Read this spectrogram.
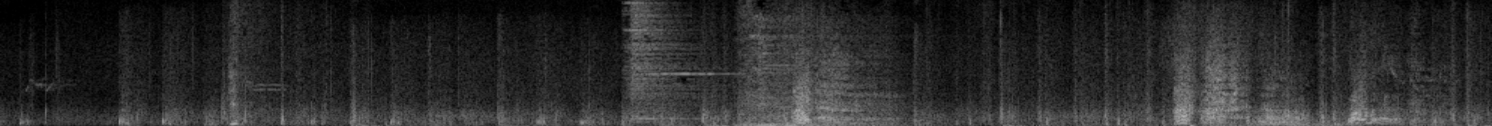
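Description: Footsteps tread steadily over grass and dry ground.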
